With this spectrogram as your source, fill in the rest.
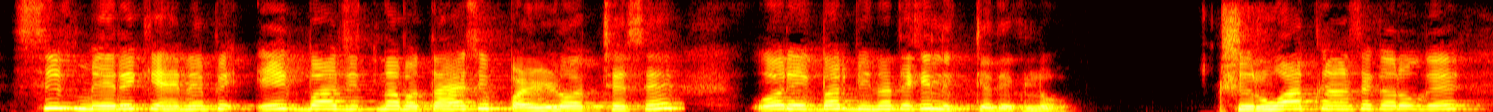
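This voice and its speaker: Here a man speaks in a very high-pitched, warm tone, with the recording's highs cut off. His exam revision lesson features patient explanations built on simple examples, and he calls the students "beta" and slips English words in as he goes.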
